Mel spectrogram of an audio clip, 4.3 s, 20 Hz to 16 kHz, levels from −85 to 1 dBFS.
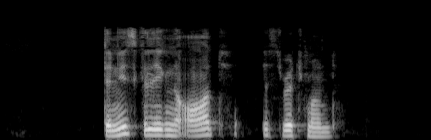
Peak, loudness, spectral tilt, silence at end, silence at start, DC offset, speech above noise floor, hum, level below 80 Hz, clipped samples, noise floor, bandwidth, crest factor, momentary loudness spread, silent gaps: -2 dBFS; -18 LUFS; -7.5 dB/octave; 1 s; 1.05 s; under 0.1%; 70 dB; none; -62 dBFS; under 0.1%; -87 dBFS; 7.8 kHz; 18 dB; 13 LU; none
